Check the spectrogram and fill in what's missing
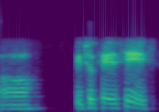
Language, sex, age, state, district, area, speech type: Bengali, male, 18-30, West Bengal, Kolkata, urban, conversation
